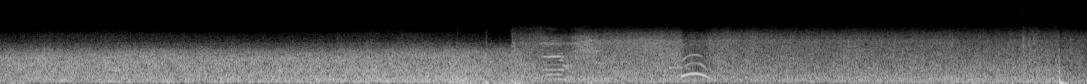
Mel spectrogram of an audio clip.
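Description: Whitewater rushing and churning around a kayak running a rapid, heard up close as a steady rush of water, with splashing against the hull and paddle.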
